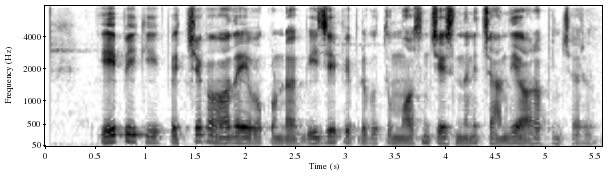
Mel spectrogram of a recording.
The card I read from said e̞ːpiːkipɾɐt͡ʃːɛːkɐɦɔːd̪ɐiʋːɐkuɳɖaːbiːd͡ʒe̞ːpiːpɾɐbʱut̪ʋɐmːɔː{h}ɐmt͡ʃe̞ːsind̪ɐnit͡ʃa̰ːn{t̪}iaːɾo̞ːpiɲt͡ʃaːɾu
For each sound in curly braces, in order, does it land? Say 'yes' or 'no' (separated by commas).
no, no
